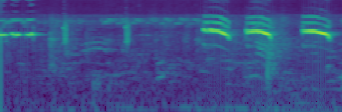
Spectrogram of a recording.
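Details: Male brown-chested jungle flycatcher song in a flute-like style: a level whistle, then three loud, clear, downslurred whistles repeated about every half second.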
